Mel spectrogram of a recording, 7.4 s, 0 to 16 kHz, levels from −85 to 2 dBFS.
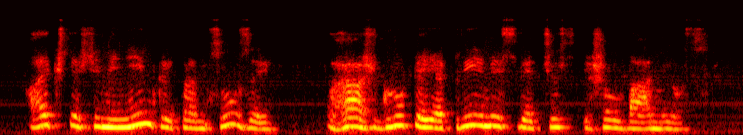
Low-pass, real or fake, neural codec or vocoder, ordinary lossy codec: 7.2 kHz; real; none; Opus, 16 kbps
